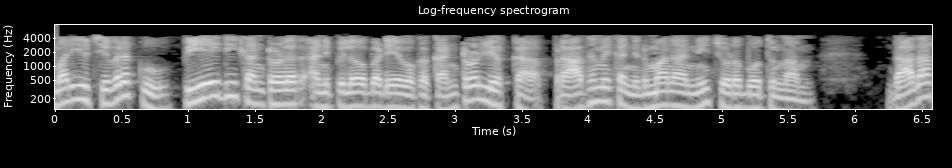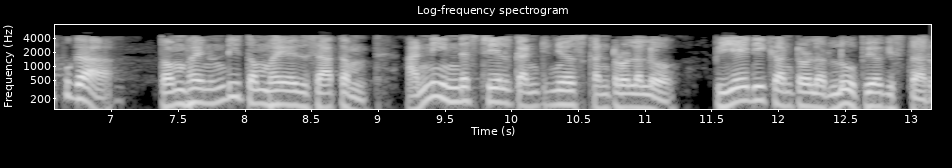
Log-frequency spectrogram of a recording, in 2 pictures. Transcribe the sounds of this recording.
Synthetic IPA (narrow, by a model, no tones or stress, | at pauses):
mɐɾijut͡ʃiʋɐɾɐkupiːejɖiːkɐɳʈɾoːlɐɾɐ̰nipilɐʋɐbɐɽe̞ːɔkɐkɐɳʈɾo̞ːljɔkːɐ̰pɾaːt̪ʰɐmikɐniɾmaːnaːnːit͡ʃuːɽɐbo̞ːt̪unːaːm | d̪aːd̪aːpuɡaː | t̪o̞mbʱɐjnuɳɖit̪o̞mbʱɐjɐjd̪usaːt̪ɐm | ɐ̰nːiːɳɖɐsʈɾijɐlkɐɳʈinjuuskɐɳʈɾoːlɐlo̞ː | piejɖiːkɐɳʈɾoːlɐɾluːpɐjo̞ːɡist̪aːɾu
